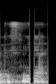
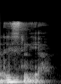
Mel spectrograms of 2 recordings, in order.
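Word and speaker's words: dyspnea: ديسنيا اللي هو صعوبة التنفس، يبقى ديسنيا البي ما بتتنطقش، يبقى ديسنيا.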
